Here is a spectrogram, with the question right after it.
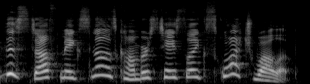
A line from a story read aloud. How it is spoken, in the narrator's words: he cried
